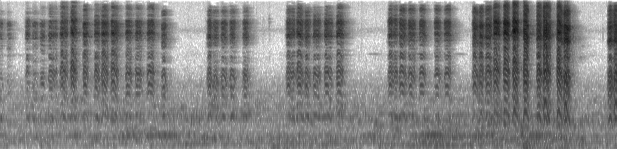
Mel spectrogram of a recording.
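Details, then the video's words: Arrow-marked babblers feeding at supper time in a suburban garden in Pretoria, South Africa, give loud, harsh, rasping chatter in repeated bursts of about half a second, rising to a busier, louder chorus near the end, over low background rumble. "Arrow-marked babbler supper time"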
